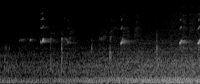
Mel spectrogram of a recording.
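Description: Whiteboard marker squeaking against the board as a word is written: a handful of short, high squeaks.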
